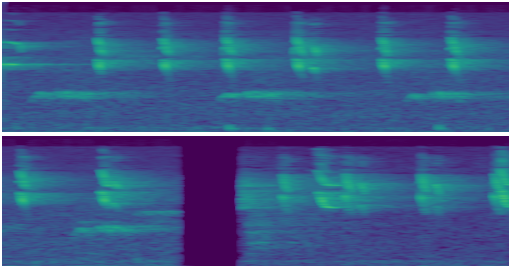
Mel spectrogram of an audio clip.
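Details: Alarm chips from a tiny forest squirrel reacting to a hotel cat in Kumily, India, with a second squirrel also sounding off. Quick, bright chick notes repeat steadily, mixed with lower drawn-out tones, then a short silent gap.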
